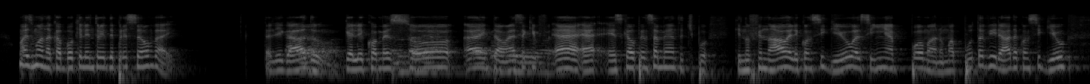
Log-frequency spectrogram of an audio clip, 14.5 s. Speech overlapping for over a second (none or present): present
